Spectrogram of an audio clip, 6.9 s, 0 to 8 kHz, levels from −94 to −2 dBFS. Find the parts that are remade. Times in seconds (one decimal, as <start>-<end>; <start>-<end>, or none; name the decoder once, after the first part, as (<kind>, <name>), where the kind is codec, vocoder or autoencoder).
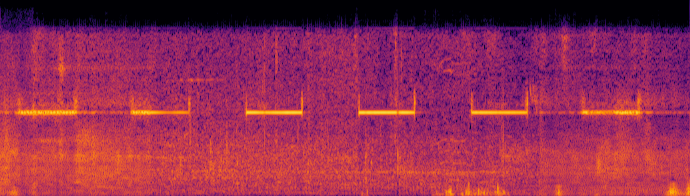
0.0-1.5 (vocoder, WaveNeXt); 5.4-6.9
